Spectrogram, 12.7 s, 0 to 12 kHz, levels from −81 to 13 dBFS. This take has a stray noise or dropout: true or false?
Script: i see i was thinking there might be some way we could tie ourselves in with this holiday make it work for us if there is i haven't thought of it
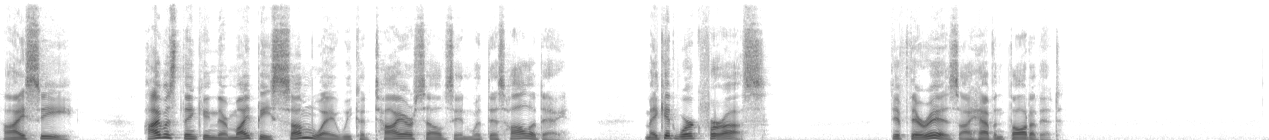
false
